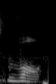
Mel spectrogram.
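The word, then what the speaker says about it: WLG: band known as vul even though it's spelled w LG it is vult with the album Four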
